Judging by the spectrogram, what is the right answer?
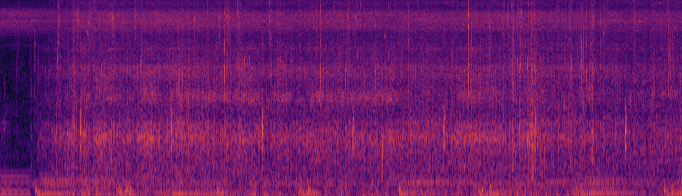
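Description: Mountain bike riding over a rough dirt trail: steady tyre and wind noise with many small clicks and rattles from the bike over the bumps.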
